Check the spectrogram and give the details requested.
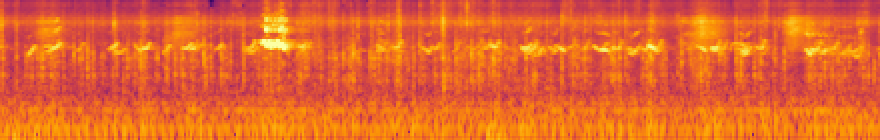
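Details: Baby chicks of the domestic chicken peeping in a steady, busy chorus of brief high notes, with one sharp, louder cheep standing out near the middle.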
